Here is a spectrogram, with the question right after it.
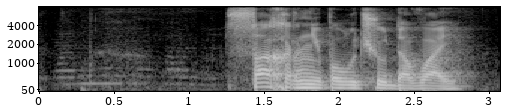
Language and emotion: Russian, angry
